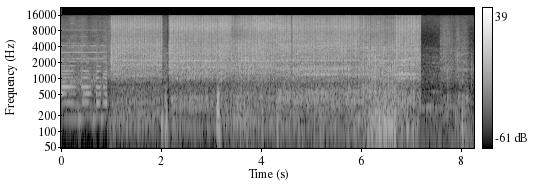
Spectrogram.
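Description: A sanding sponge rasps steadily across wood.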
